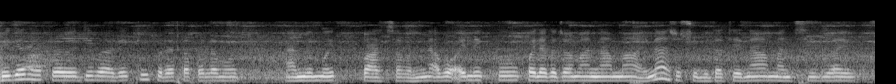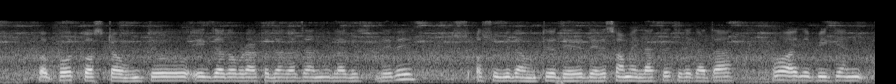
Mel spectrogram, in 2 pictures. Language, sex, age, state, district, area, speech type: Nepali, female, 30-45, West Bengal, Darjeeling, rural, spontaneous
